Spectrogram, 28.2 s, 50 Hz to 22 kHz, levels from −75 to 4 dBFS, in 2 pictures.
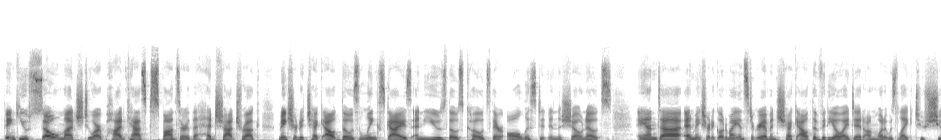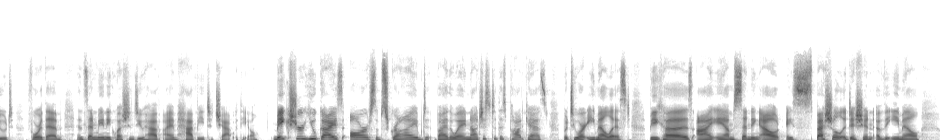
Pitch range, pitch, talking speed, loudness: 195-255 Hz, 220 Hz, 215 wpm, -27 LUFS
